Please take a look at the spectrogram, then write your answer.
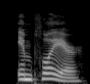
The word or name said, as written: employer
